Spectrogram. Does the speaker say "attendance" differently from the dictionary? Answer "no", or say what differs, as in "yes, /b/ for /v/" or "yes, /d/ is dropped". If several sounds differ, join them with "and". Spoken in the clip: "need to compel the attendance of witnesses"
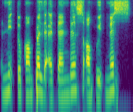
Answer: no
